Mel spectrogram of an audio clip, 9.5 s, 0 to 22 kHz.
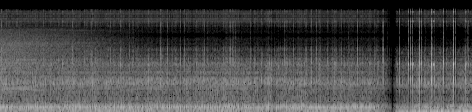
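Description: Diamond Katana DV20's four-cylinder Rotax engine at full throttle for a touch-and-go takeoff roll, a steady even drone heard from inside the cockpit. About eight seconds in it cuts off abruptly and gives way to a choppier, lower engine sound with irregular knocks.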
